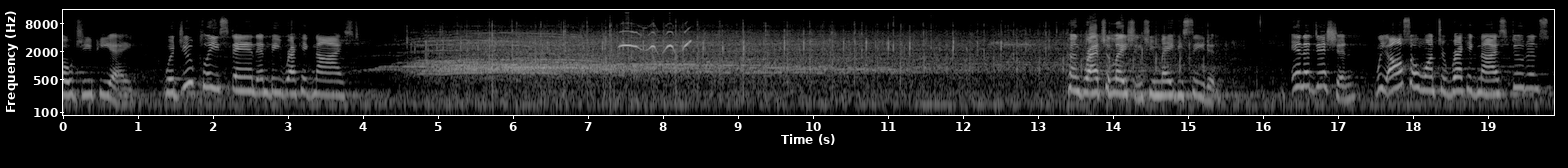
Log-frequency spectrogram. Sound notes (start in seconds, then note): 4.4 applause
